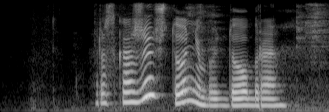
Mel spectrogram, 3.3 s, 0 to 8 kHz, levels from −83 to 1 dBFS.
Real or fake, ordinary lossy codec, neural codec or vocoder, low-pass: real; none; none; 7.2 kHz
